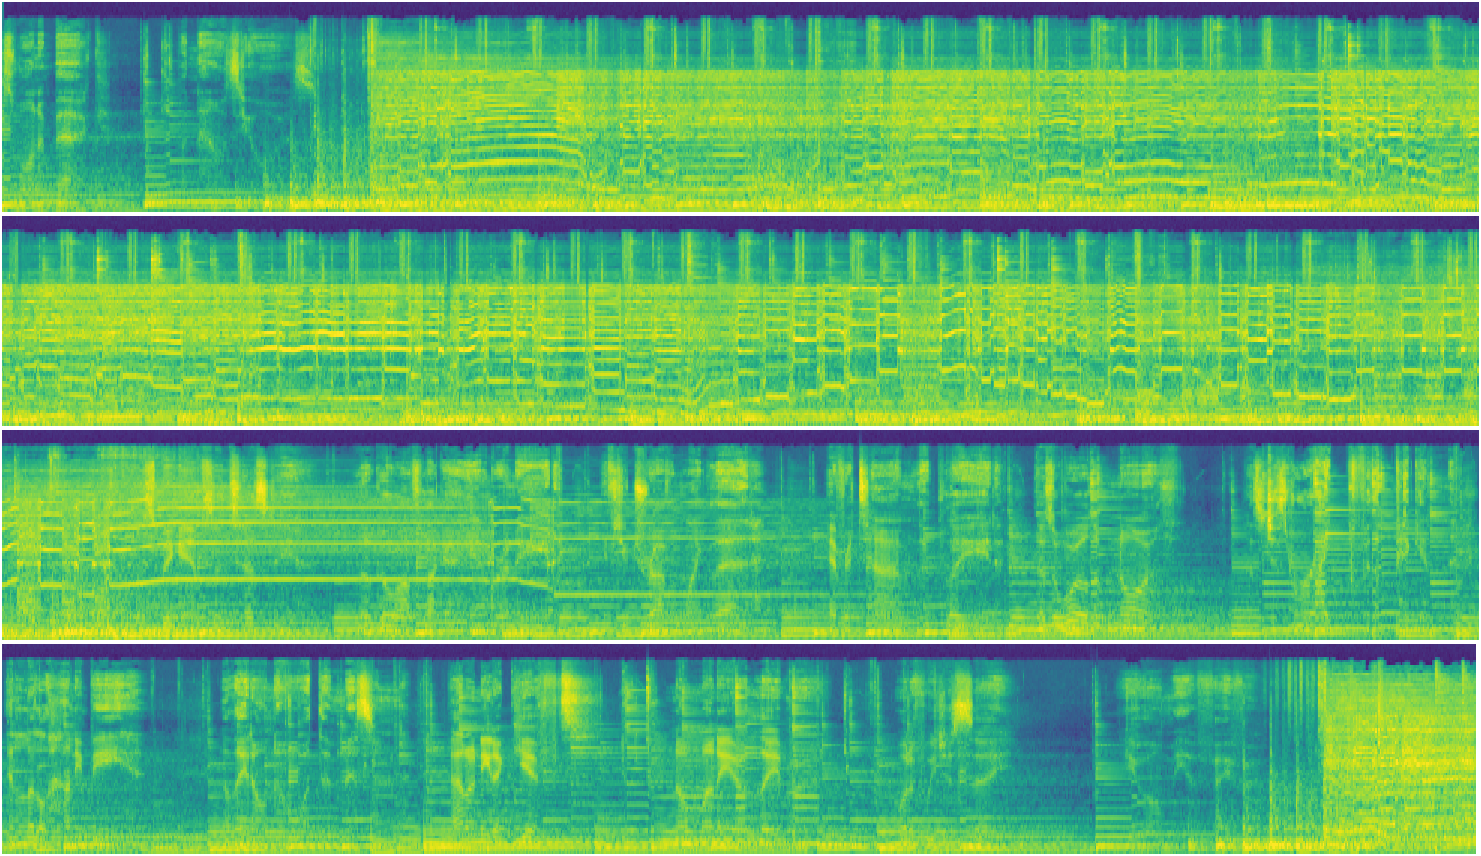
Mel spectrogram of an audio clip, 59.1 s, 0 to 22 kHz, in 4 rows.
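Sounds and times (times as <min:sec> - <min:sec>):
electric guitar lead bending notes: 0:00.0 - 0:59.0
blues-rock band instrumental: 0:02.4 - 0:38.7, 0:56.6 - 0:59.0.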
